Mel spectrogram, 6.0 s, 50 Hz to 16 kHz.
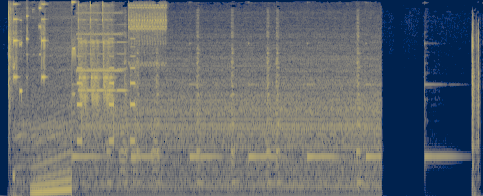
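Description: Cartoon computer starting up: a rising power-up tone, then a string of clicks and short beeps over a steady hum. Near the end comes a single bell-like ding, the Windows 95 'Ding' sound.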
